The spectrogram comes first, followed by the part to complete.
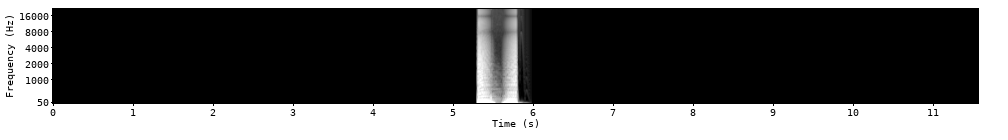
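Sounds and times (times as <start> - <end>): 
complex electro synths: 5.4 - 5.8
bass in B sharp minor: 5.4 - 5.9.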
